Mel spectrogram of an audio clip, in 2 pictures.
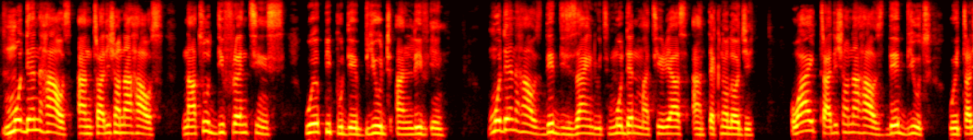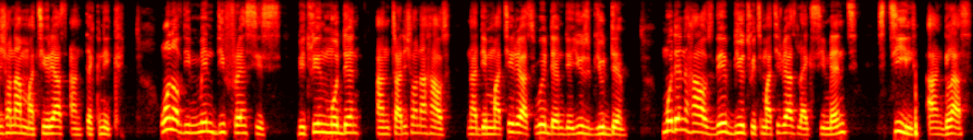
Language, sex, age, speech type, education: Nigerian Pidgin, male, 15-29, spontaneous, tertiary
